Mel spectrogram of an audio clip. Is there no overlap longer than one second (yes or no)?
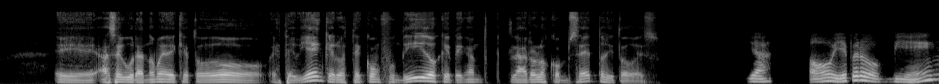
yes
